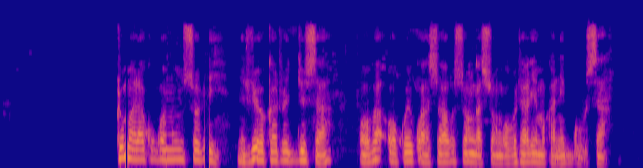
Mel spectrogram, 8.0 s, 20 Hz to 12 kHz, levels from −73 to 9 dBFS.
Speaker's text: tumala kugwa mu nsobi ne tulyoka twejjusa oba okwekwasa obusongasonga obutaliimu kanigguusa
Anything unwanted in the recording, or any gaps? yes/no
yes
